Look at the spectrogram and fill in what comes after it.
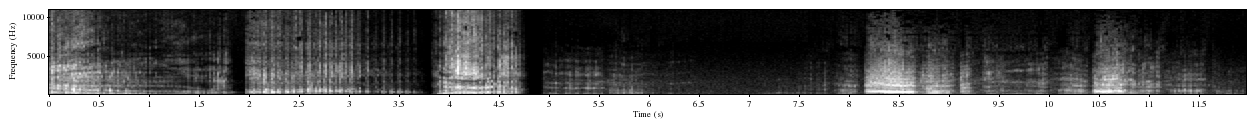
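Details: Lion roars in uneven bursts: a long moaning call, two powerful roars, a quieter murmuring stretch, then two more sharp roaring bursts near the end.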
